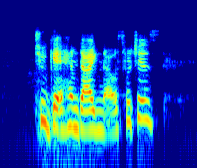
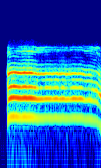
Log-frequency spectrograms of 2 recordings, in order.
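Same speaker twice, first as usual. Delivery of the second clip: a short, higher, louder "ah" imitating a child's stim; a mild mock vocal stim; 6 semitones higher, 4 dB louder than usual. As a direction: mimic the child's repeated vocal sound. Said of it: "he's constantly going".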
